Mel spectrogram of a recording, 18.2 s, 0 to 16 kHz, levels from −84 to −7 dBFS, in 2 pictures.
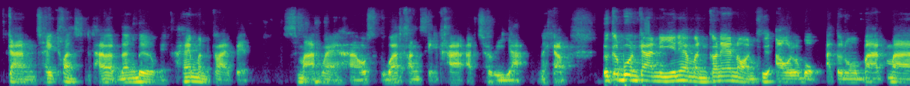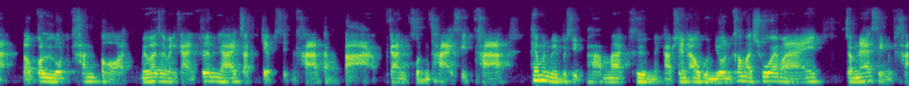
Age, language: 20-39, Thai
